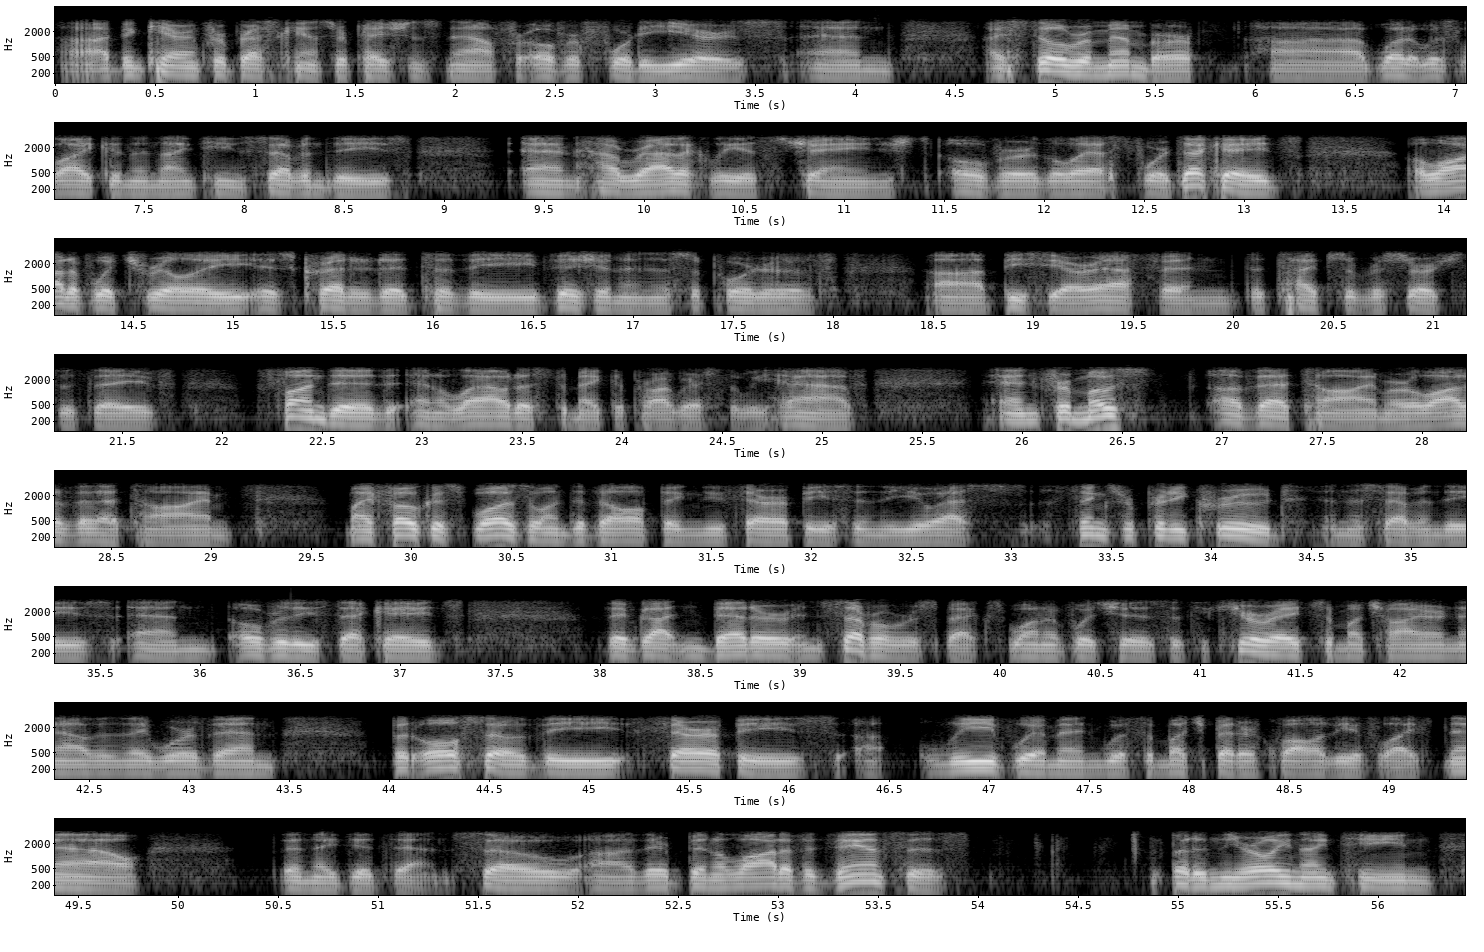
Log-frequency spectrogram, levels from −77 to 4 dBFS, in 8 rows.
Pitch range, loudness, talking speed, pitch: 75-90 Hz, -19 LUFS, 165 wpm, 80 Hz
